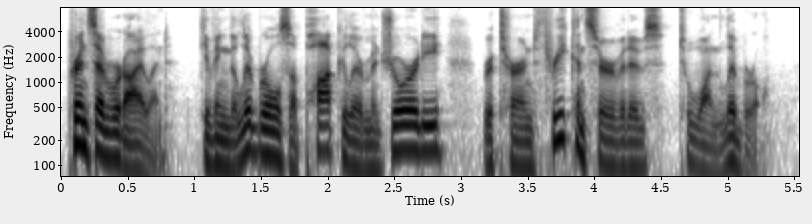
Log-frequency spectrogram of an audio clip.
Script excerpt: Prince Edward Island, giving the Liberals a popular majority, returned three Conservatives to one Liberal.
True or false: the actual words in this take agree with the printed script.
true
